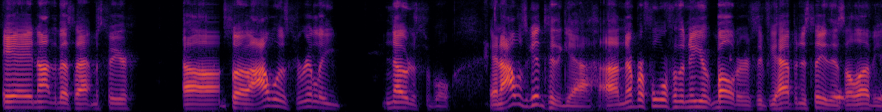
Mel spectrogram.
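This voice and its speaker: Loud and fairly quick, the voice has a bright, sharp tone and a dry, close sound with no echo. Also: man, medium pitch for a man, very clean recording, silent background. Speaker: sports talk show co-host. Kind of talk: casual chat. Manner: halting, many fillers.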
